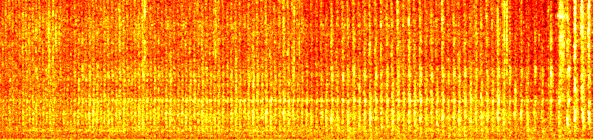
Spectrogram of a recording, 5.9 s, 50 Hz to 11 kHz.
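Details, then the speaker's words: 1951 Caterpillar D2 diesel at low idle: deep slow idle sags and labours, shutting off before the governor hits the detent; low idle set too low, low idle screw to be turned up. "Okay, we're shutting off before we hit that detent. I know just how to fix it."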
